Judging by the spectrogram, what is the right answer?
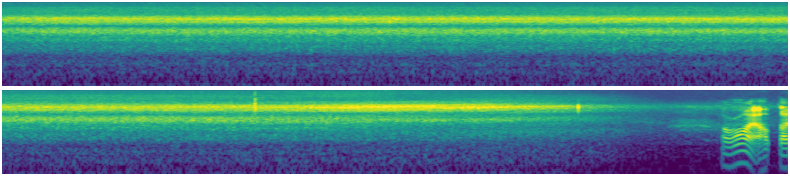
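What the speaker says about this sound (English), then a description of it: "Lovely sound of the water." Water of the River Gipping rushes steadily nearby, a continuous splashing flow like a weir or fast river, fading slightly near the end.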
